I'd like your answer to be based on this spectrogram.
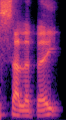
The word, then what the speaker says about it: Celebi: You know, I like I like the Celebi.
